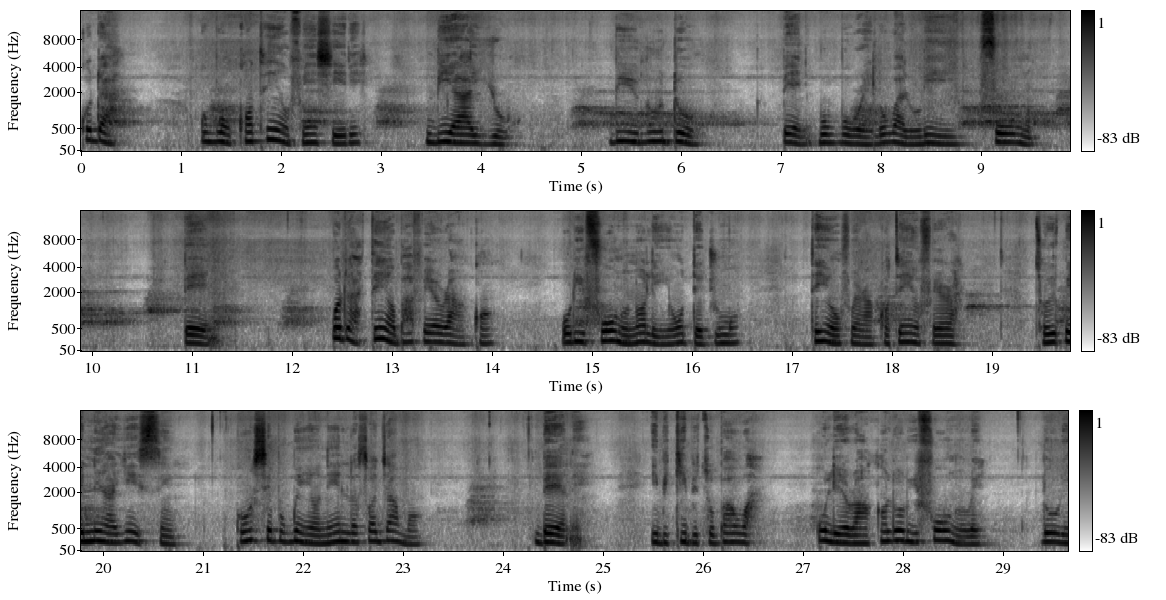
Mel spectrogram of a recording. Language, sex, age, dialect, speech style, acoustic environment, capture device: Yoruba, female, 18-24, Nigeria - Nigerian Standard, excited, nature, mobile / Linux / Chrome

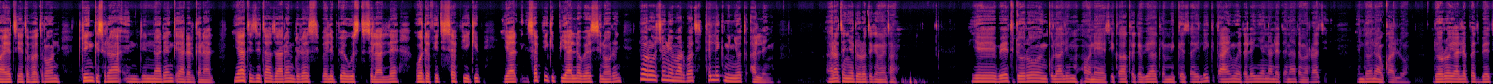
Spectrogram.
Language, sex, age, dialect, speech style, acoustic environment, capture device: Amharic, male, 25-34, Ethiopia - Addis Ababa, excited, silence, mobile / Linux / Chrome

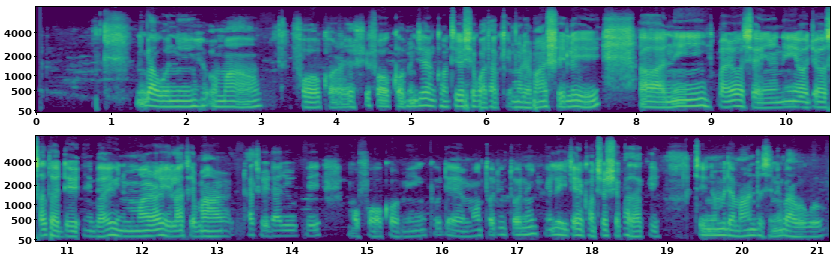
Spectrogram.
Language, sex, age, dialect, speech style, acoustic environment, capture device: Yoruba, male, 25-34, Nigeria - Nigerian Standard, excited, nature, mobile / Linux / Chrome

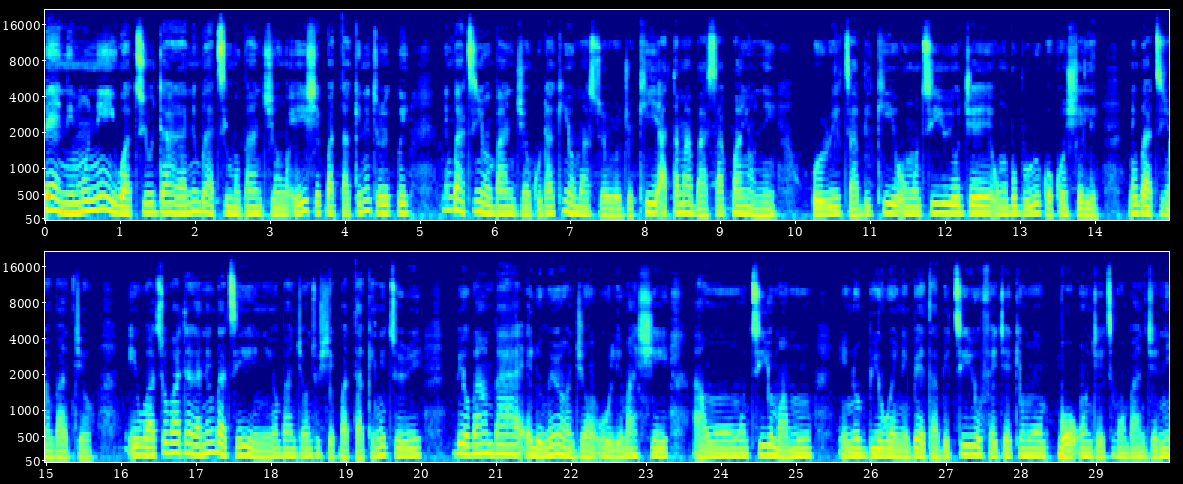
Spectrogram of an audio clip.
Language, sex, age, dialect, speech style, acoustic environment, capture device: Yoruba, female, 25-34, Nigeria - Lagos Yoruba, relaxed; focused, nature, mobile / macOS / Safari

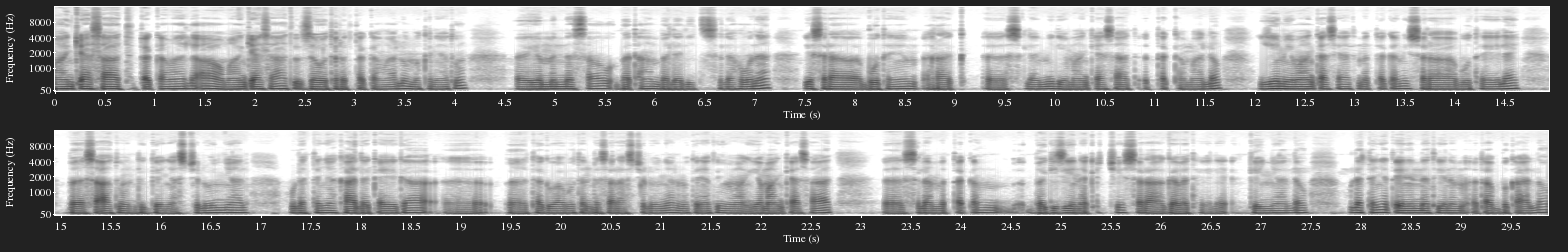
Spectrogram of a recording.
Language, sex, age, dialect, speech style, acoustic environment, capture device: Amharic, male, 18-24, Ethiopia - Addis Ababa, relaxed, silence, mobile / Linux / Chrome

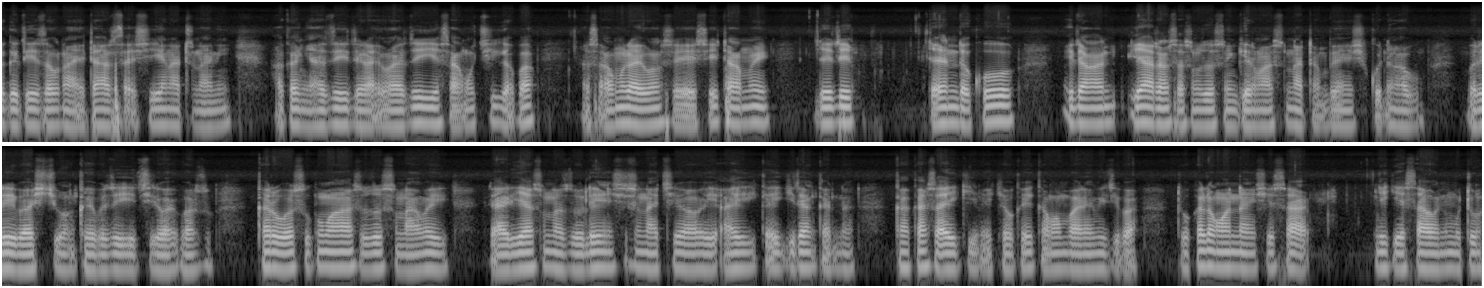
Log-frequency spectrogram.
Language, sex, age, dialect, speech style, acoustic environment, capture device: Hausa, male, 18-24, Nigeria - Kano, anxious, nature, mobile / Linux / Chrome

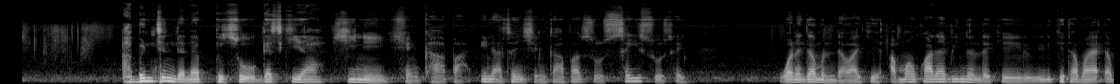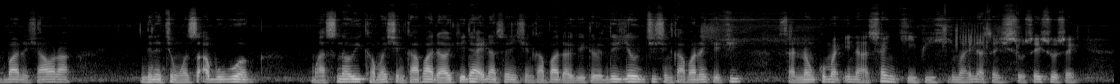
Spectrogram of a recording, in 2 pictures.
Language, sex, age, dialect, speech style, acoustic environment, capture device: Hausa, male, 18-24, Nigeria - Katsina, relaxed; focused, silence, mobile / Linux / Chrome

